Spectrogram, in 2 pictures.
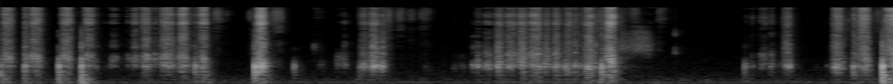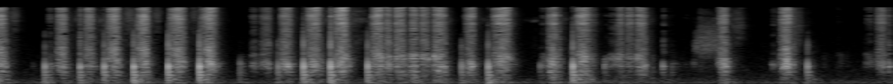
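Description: An HB wooden pencil sketches hair strokes on a white drawing paper sheet, its graphite scratching across the paper. Quick, bright, dry scratching strokes come in rapid bursts, separated by short silent pauses, with almost no low end.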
